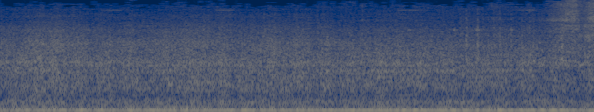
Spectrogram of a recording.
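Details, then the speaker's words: Car with solid mounts and coilovers, driveline vibration complaint after repair; smooth steady drone on and off throttle with no rhythmic thump or clunk, only engine and transmission vibration, driveline healthy. "all I can feel is just the engine vibrations the transmission vibrations I don't feel anything that's loading and unloading that drive shaft"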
